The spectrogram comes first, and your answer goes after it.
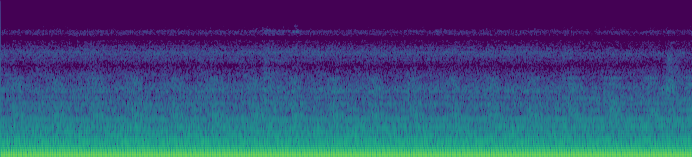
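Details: Furnace running with steady low hum and faint rough grinding, no pitch change; capacitor tested OK, cause not yet found.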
